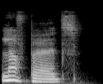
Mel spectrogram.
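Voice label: "lovebirds", British English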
